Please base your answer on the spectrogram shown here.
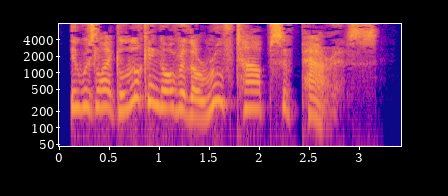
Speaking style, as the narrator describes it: DJ Jim Perry wistfully remembered

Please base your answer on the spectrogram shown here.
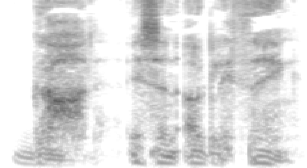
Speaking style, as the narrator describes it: Jackson whispered

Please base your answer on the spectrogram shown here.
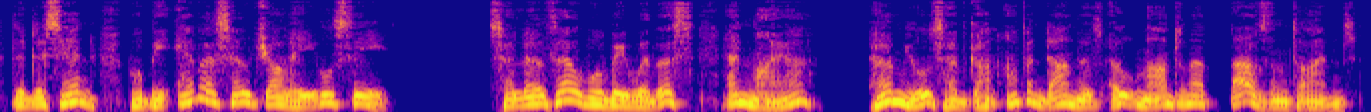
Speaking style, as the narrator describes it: said gently

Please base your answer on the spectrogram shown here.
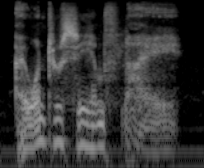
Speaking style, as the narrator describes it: a boy's voice whispered faintly in memory

